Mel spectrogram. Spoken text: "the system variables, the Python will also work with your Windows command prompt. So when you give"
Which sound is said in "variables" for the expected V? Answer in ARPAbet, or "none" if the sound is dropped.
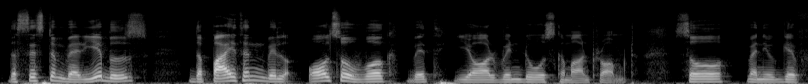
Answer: V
